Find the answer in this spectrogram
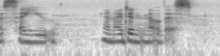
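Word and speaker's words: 左右: Hi and migi and instead of being pronounced hi and migi when they're used together as word word they mean left and right and it's actually pronounced uh say and I didn't know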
